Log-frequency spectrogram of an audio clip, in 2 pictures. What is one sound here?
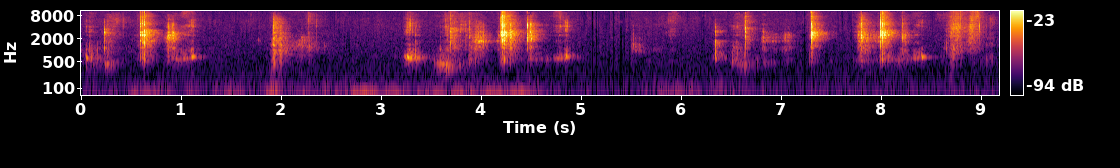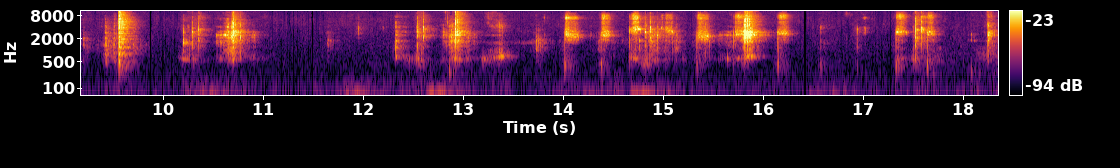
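Pills drop and rattle into a plastic bottle.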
